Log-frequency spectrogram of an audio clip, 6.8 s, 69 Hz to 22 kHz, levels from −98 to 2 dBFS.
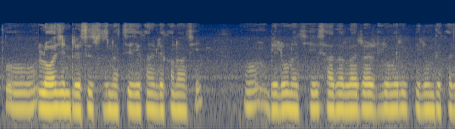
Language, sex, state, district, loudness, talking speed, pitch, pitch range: Bengali, male, West Bengal, Jhargram, -16 LUFS, 140 wpm, 170 Hz, 165-175 Hz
